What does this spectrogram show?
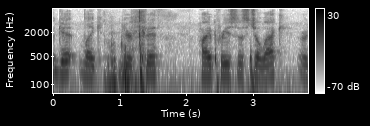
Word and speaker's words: Jeklik: Once you get, your 5th High Priestess Jalek, or Jalik, however you pronounce it. Jeklik, there you go.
